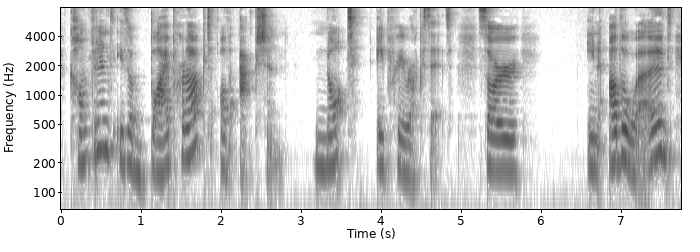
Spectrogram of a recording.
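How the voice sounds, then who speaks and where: Lower-pitched woman giving a motivational podcast talk. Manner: emphatic, repeats key points, casual swearing. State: voice slightly strained from partly losing it. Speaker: solo podcast host and confidence coach. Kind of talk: motivational solo podcast monologue.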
